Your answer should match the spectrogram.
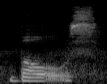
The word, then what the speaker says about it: Bowles: I wanted you to really know how to say it um so sue bows so I'm so excited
